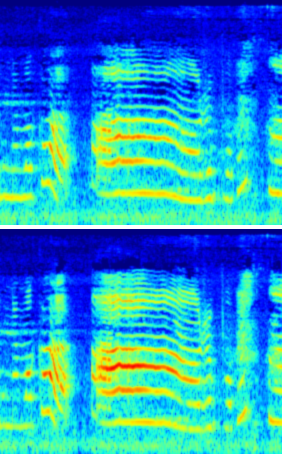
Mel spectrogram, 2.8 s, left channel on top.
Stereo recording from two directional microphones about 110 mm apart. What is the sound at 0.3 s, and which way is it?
Babbling, 5° left (ahead or behind).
